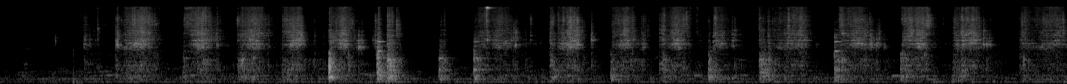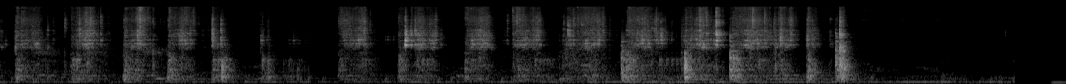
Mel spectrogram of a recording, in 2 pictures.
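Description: Wooden spatula stirring dry whole spices (cinnamon bark, cardamom pods and cloves) in a hot steel kadai to dry-roast them: a quick, even run of rattling scrapes, about two a second. It starts about a second in and stops about a second before the end.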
